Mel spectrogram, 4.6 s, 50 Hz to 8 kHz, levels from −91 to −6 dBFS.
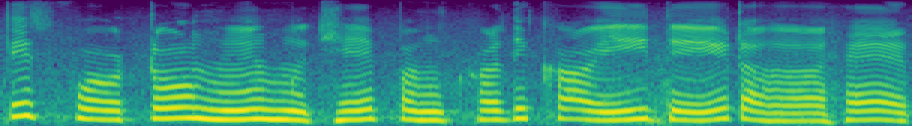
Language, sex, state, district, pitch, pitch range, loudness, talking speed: Hindi, female, Madhya Pradesh, Katni, 215 Hz, 200-230 Hz, -11 LUFS, 120 wpm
